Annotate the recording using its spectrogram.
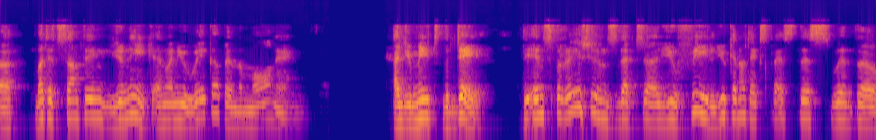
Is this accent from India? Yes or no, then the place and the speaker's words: yes; Bangalore, Karnataka, India; moved away as an adult; also born or lived in England / Austria; now in United States; I was born in India in a town called Bangalore.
